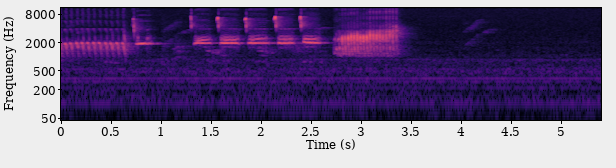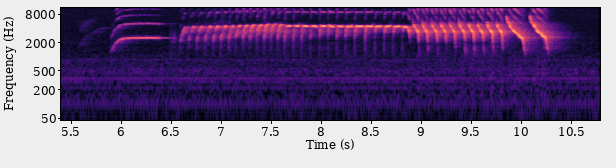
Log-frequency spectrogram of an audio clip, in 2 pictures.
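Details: Canary song for mating: short buzzy bursts and staccato chopped notes, a pause, then rising swept whistles leading into a long, loud, fast high trill with varied pulsing phrases.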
